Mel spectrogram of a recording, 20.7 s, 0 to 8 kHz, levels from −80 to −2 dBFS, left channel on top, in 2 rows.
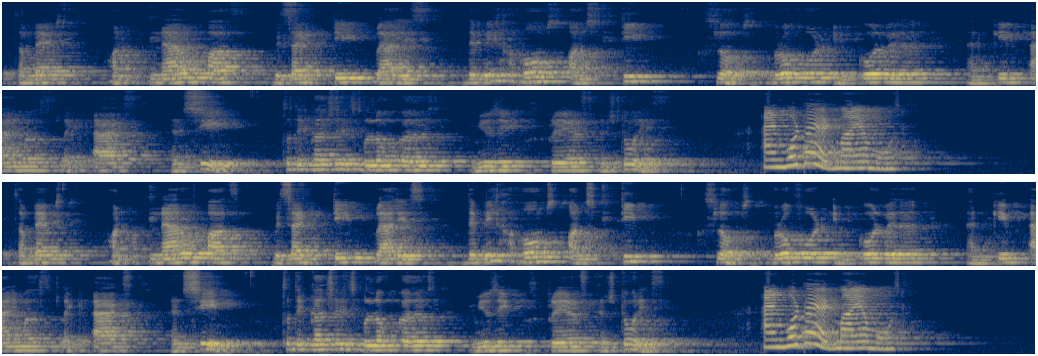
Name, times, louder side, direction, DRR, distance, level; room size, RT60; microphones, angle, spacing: voice 1, 0.2-0.6 1.1-2.3 2.7-4.2 4.6-5.9 6.2-6.4 7.0-7.4 7.6-9.2 9.6-11.5 12.0-12.6 13.1-14.7 15.0-15.5 15.8-16.9, right 1 dB, 50° right, 3 dB, 5.8 m, -24 dB
voice 2, 17.9-19.4, right 1 dB, 15° right, 6 dB, 1.3 m, -23 dB
24.0 x 21.0 x 8.2 m, 1.2 s
head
